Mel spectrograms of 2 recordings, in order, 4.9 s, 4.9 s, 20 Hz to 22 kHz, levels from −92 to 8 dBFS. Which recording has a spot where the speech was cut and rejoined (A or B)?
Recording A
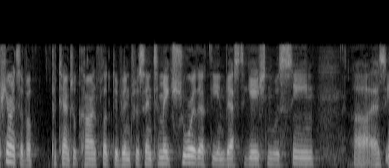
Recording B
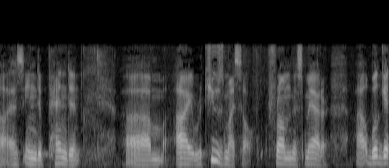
A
